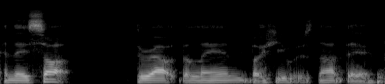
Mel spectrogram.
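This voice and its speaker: Solemn male scripture reader, low pitch, very mellow dark tone, measured pace with small slips. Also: flat delivery, vocal fry. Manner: measured, solemn reading with occasional slips and restarts. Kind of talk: reading aloud from an old scripture.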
